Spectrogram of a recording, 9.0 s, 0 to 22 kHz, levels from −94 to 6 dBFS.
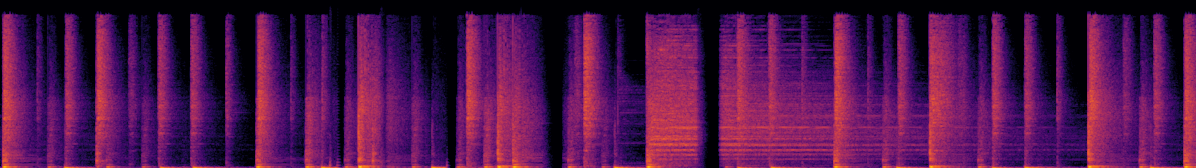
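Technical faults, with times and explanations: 2.47–3.45 s, repeated stalls (stutter): the music catches six times in under a second, with the longest hold about 68 ms and roughly 186 ms of filled-in sound in all, about a fifth of the span. Packets were arriving more slowly than playback, so the jitter buffer kept running dry and the receiver stretched the last sound each time. Nothing is lost, but the passage drags and hiccups. Many short catches in a row set it apart from a single freeze.
4.07–4.25 s and 5.22–5.42 s, call audio freeze: each time the music halts once and the last sound is held, then fades. The first hold fills about 150 ms, of which about 100 ms is silence. The second fills about 175 ms, with about 90 ms silent. The music then resumes exactly where it stopped, pushed later by the length of the hold, which points to packets that were likely held up in transit while the buffer emptied. 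One longer hold that fades into silence, rather than a rapid string of catches, marks these as freezes and not stutter.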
